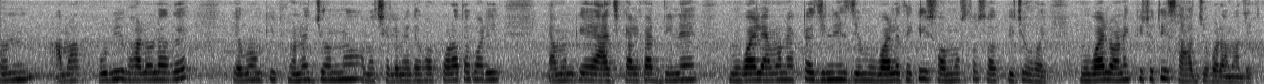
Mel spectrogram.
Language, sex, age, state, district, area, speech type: Bengali, female, 30-45, West Bengal, Purba Bardhaman, urban, spontaneous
